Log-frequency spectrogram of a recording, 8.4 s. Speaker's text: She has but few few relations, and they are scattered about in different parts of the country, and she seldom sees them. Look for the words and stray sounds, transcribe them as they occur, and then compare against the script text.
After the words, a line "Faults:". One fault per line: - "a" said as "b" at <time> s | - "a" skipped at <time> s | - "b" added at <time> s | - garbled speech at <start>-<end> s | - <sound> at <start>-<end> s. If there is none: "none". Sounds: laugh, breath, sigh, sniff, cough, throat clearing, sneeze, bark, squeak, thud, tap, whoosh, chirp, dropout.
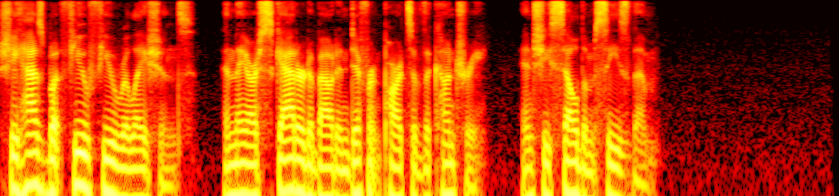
She has but few few relations, and they are scattered about in different parts of the country, and she seldom sees them.
Faults:
none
